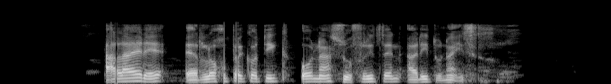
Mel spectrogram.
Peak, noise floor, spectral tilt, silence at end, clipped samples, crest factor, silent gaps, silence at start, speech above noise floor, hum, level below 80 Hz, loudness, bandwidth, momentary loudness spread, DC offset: 0 dBFS; -79 dBFS; -5.5 dB/octave; 1.05 s; under 0.1%; 18 dB; none; 1.05 s; 63 dB; none; -54 dBFS; -17 LUFS; 7.4 kHz; 8 LU; under 0.1%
